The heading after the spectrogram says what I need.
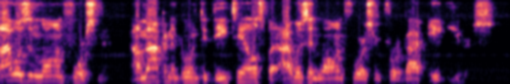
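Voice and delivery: ordinary delivery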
